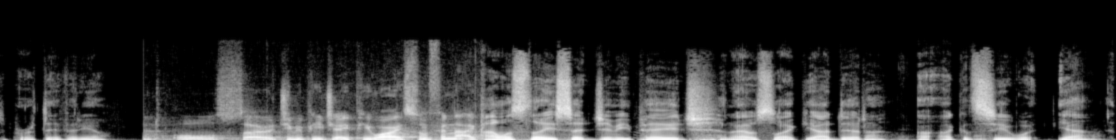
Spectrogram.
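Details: Adult male speaker; normal adult speech.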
